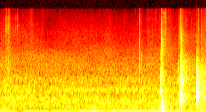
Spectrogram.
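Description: Low room tone, then a few faint knocks and clicks in the second half as body armor plates are lifted off a clay backing block and set down on a metal table.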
